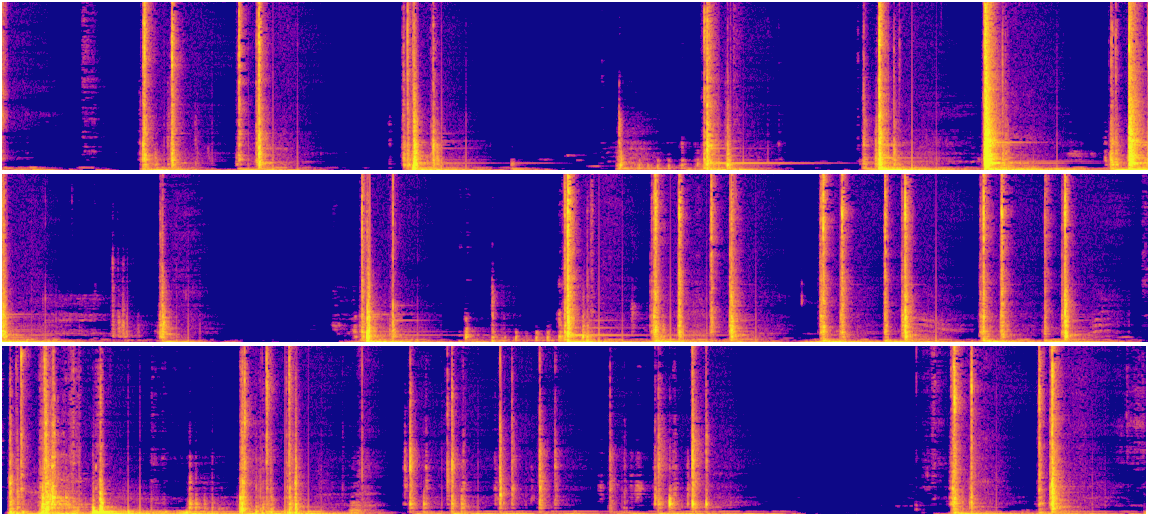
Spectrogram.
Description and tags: The sound of pressing buttons on an old cassette player
Casette, Click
